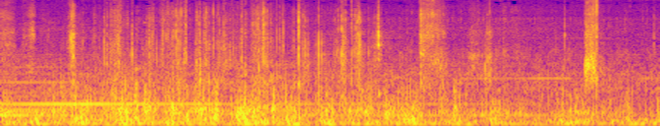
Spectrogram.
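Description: Harbour ambience: wind on the microphone over a steady low rumble, with scattered light clicks. A held music chord fades out in the first second and a half.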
